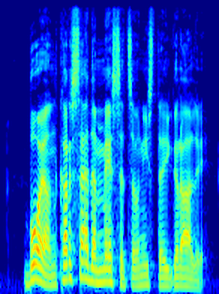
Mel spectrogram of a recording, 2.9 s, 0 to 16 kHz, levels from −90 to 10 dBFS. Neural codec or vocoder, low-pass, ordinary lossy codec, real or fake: none; 14.4 kHz; none; real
